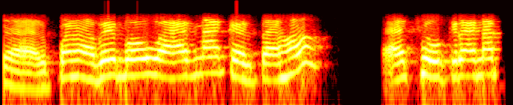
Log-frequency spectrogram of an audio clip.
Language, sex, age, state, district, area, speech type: Gujarati, female, 30-45, Gujarat, Kheda, rural, conversation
